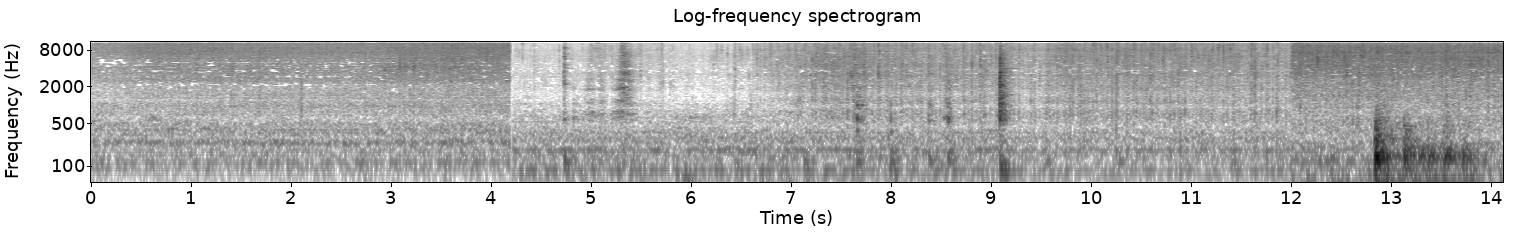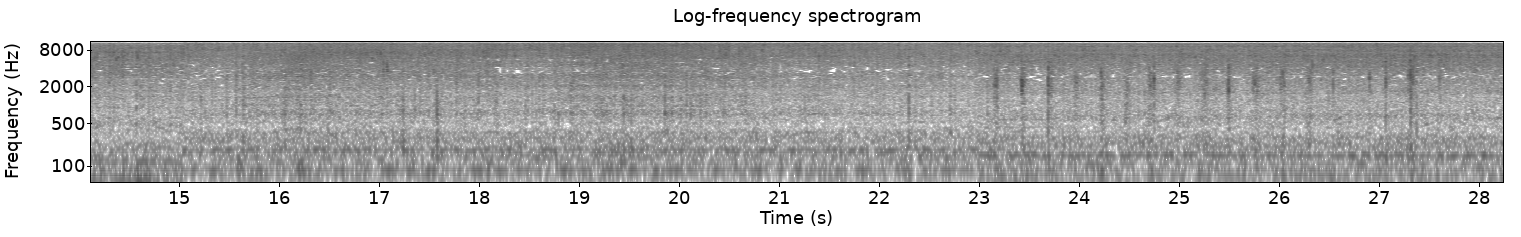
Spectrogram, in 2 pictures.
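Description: Bacon and then beef burger patties sizzling in their fat on a flat-top griddle, a steady frying hiss that jumps louder about twelve seconds in. Scattered sharp pops of fat, one loud one about nine seconds in, and a brief low thud just after the jump.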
